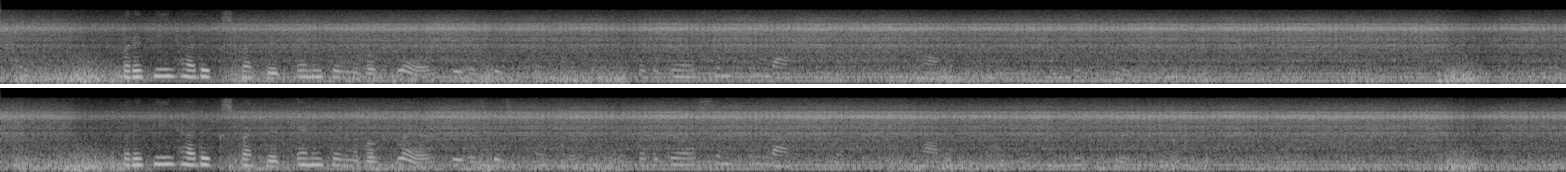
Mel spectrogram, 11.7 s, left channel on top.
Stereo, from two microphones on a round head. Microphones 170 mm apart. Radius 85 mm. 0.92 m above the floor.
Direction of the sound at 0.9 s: 20° left (ahead or behind).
